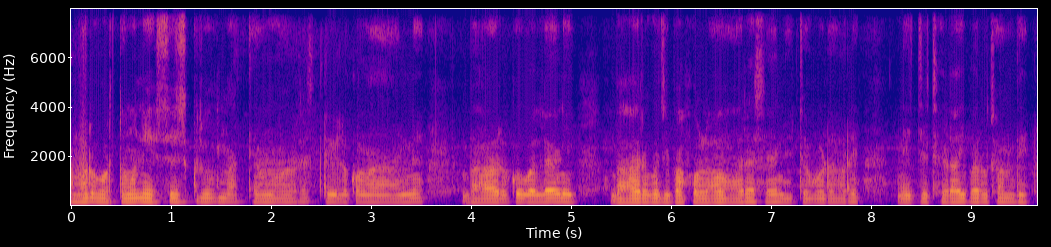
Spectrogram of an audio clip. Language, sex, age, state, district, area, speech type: Odia, male, 18-30, Odisha, Kendujhar, urban, spontaneous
